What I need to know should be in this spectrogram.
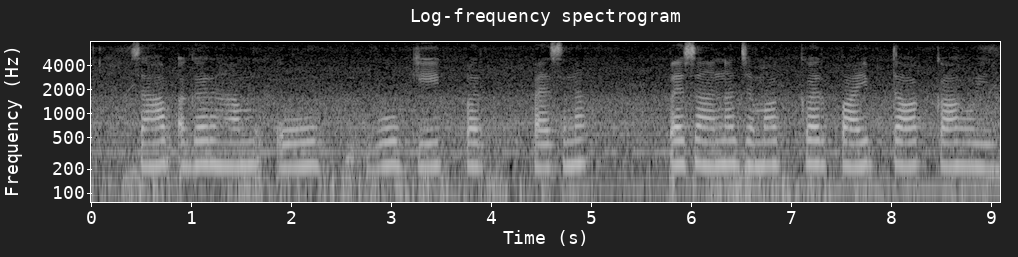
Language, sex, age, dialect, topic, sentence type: Bhojpuri, female, 25-30, Western, banking, question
